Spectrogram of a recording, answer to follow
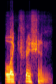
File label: "electrician", American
